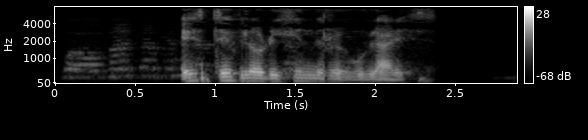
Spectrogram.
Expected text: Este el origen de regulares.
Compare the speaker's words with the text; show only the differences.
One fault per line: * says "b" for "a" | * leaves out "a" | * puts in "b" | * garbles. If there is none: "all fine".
all fine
